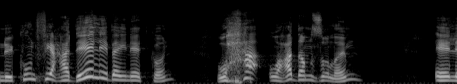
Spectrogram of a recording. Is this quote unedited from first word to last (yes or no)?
yes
